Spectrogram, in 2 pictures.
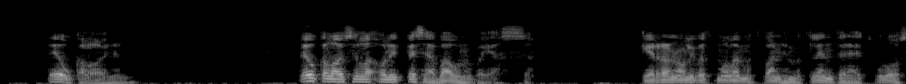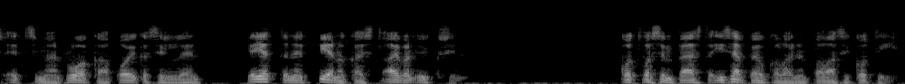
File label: suomi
